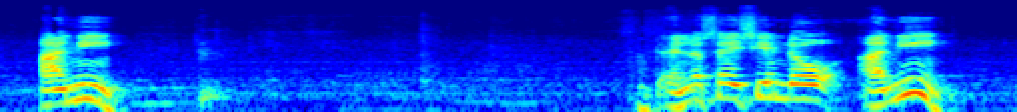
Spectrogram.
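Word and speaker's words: אני: Pero cuando vemos yo soy, es, ¿cómo se dice yo soy en hebreo? Ani.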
